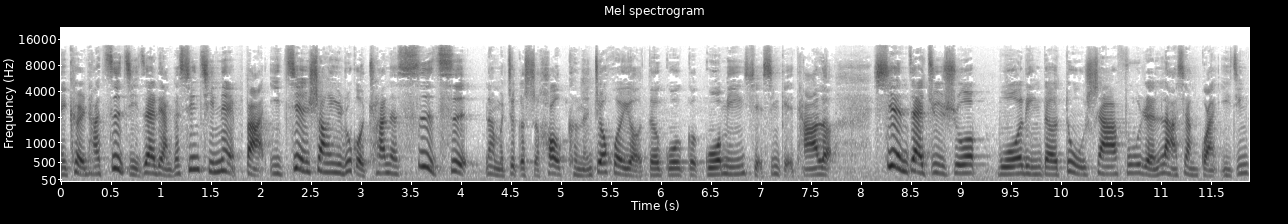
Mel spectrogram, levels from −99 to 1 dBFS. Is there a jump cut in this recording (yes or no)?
yes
